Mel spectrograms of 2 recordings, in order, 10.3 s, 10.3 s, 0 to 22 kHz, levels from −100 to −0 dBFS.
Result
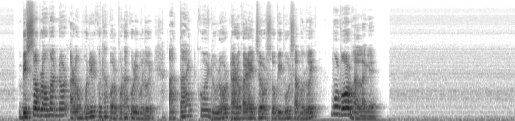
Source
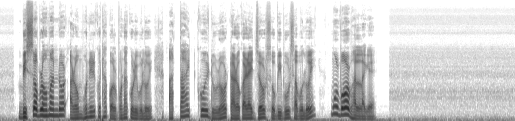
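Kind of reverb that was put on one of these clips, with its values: FDN reverb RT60 0.35 s, low-frequency decay 0.8×, high-frequency decay 0.5×, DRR -1.5 dB; trim -2 dB

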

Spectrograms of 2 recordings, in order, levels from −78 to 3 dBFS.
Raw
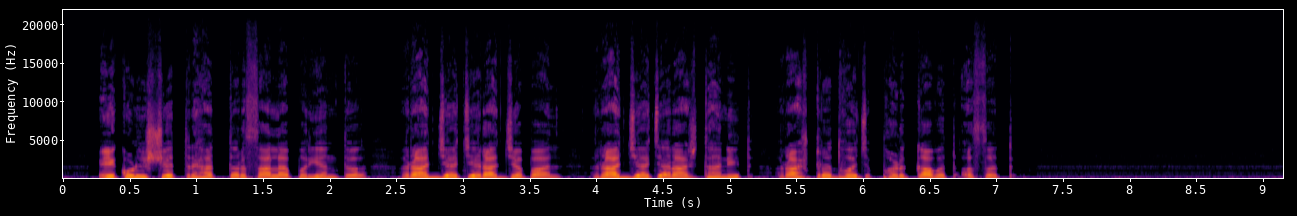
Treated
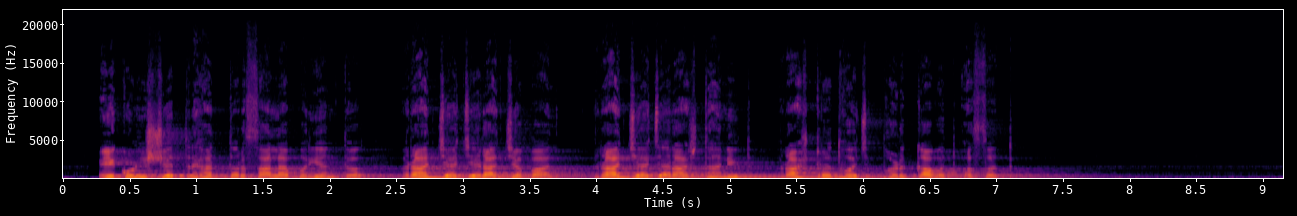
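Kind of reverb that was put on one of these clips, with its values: FDN reverb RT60 2.3 s, low-frequency decay 1.35×, high-frequency decay 0.55×, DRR 10.5 dB; trim -3 dB

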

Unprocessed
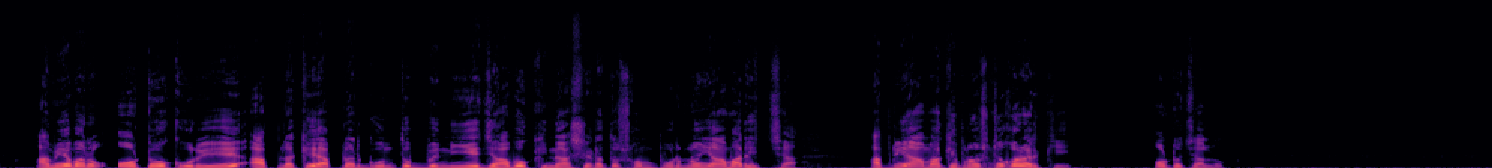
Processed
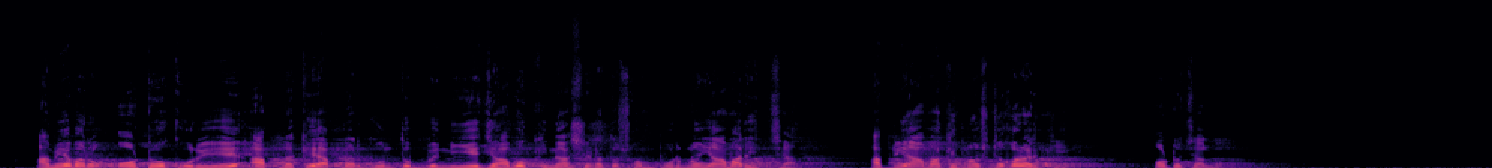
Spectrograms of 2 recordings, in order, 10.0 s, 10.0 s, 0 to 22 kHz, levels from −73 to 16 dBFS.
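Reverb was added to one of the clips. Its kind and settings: algorithmic reverb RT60 1.1 s, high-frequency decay 0.7×, pre-delay 80 ms, DRR 12.5 dB; trim -4.5 dB

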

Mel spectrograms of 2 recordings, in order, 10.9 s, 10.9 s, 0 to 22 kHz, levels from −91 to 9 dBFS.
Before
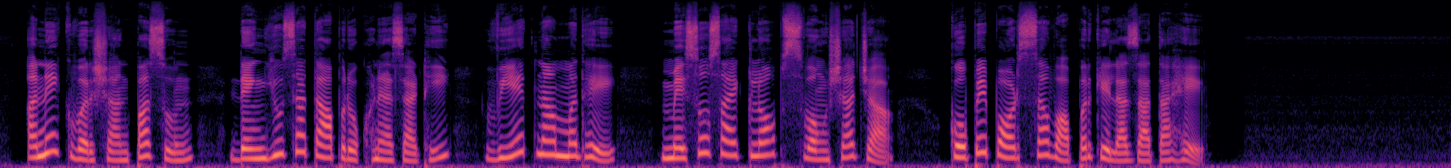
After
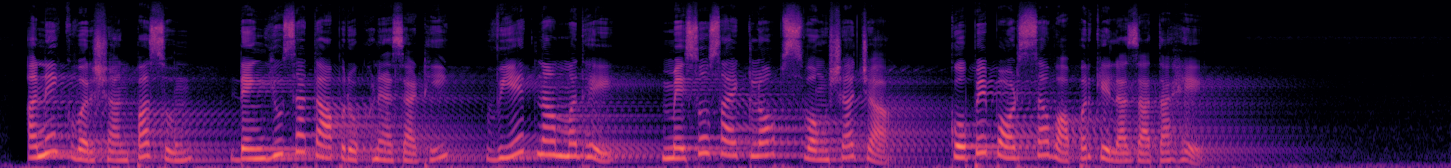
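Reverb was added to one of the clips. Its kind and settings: spring tank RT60 2 s, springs 52 ms, chirp 55 ms, DRR 12 dB; trim -4 dB

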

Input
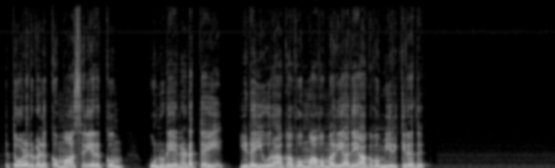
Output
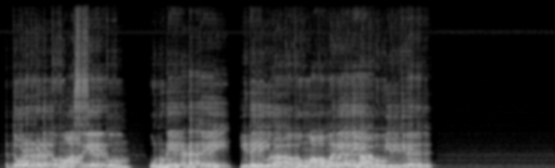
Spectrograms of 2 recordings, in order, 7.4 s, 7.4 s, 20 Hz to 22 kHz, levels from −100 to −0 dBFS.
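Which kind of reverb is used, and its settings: gated-style reverb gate 130 ms rising, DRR 1 dB; trim +2.5 dB

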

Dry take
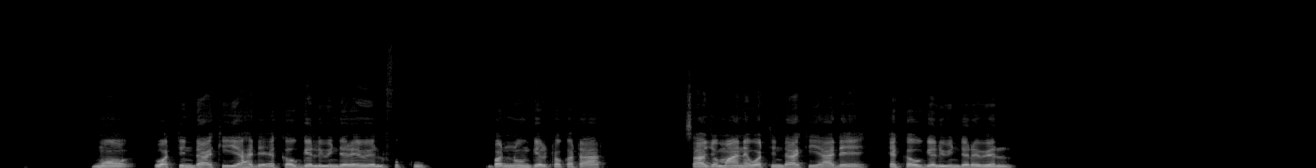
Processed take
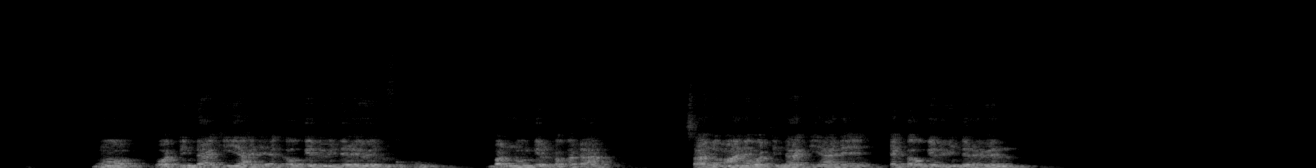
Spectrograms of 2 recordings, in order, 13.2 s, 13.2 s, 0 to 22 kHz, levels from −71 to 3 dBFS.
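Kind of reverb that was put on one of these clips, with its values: simulated room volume 370 m³, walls furnished, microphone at 6 m; trim -12.5 dB

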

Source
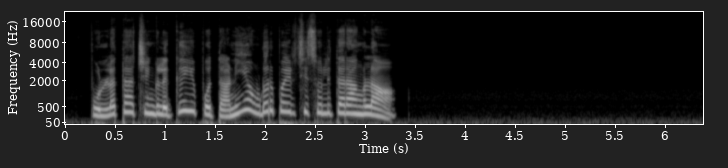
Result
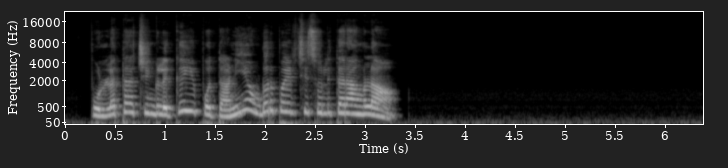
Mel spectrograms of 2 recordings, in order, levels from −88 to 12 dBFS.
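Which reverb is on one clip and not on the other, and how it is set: gated-style reverb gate 90 ms falling, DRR 7.5 dB; trim +1 dB

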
